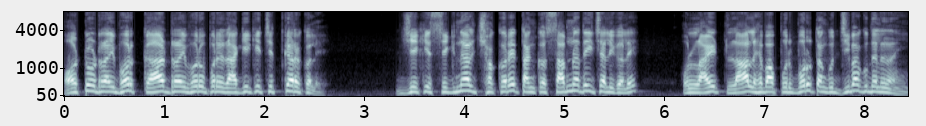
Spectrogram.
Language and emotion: Odia, angry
